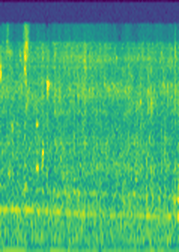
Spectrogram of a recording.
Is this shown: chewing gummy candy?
no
